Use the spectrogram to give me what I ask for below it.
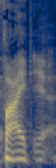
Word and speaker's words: Feige: Is that how you say his name? – Yeah, I think it's Feige. Yeah, Feige.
